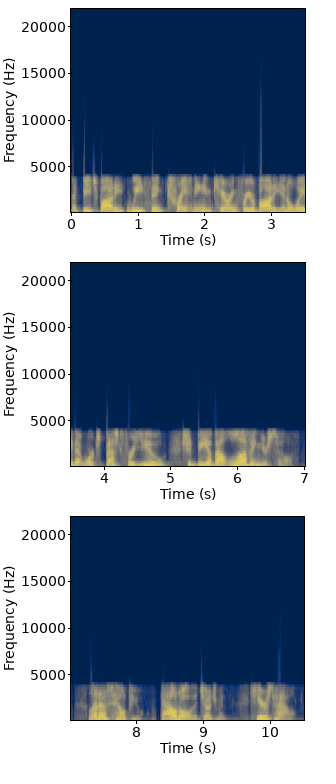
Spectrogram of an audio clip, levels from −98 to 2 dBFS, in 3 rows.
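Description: At 1.70 to 1.91 s, 6.58 to 7.08 s and 8.24 to 8.46 s the speech smears and fades: lost AMR speech frames, with the decoder stretching the last good frame at falling gain. The middle event is broken and patchy. The spectrogram shows harmonics frozen into flat streaks dimming toward gaps beneath the narrowband 4 kHz ceiling, and the waveform shows a decaying envelope.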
